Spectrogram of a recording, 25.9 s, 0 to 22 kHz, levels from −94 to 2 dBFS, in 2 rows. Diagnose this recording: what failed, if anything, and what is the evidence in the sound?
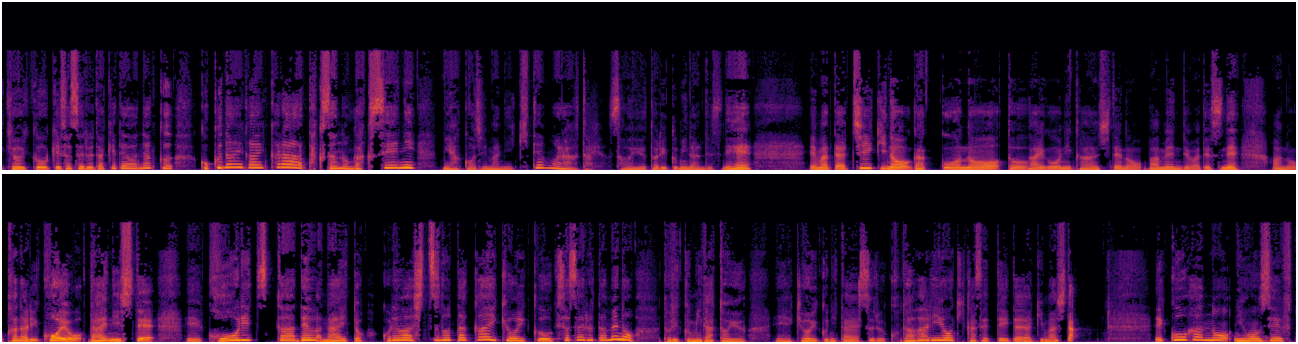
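The network dropped packets here. First, short concealed packet loss at 3.13 to 3.19 s and again at 3.49 to 3.54 s: the receiver ran the last bit of speech forward for roughly 30 ms each time, so you hear a quick smear or tick before it blends back.

Right inside that second hole, 3.52 to 3.54 s, is a lost packet rebuilt from error correction. The next packet carried a low-bitrate copy, so there's no dropout, just a 20 ms patch that sounds rougher and grainier than what surrounds it.

Then there are two stretches of scattered short gaps, 10.18 to 16.10 s and 19.98 to 23.42 s. Each has about five separate losses, the longest around 70 ms, and each one was patched by extending the last sound. Expect little hiccups and ticks dotted across the speech.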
